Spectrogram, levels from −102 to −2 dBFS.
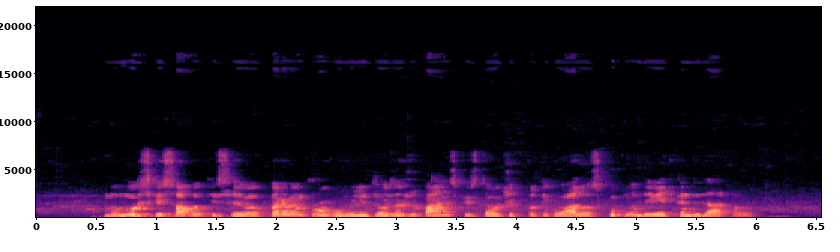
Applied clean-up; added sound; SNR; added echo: classical method log-MMSE.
